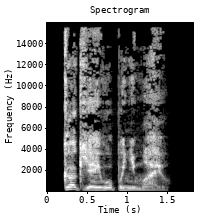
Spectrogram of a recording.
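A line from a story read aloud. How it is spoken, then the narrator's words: Sarcastic snort. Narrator (Russian): язвительно фыркнул мой друг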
